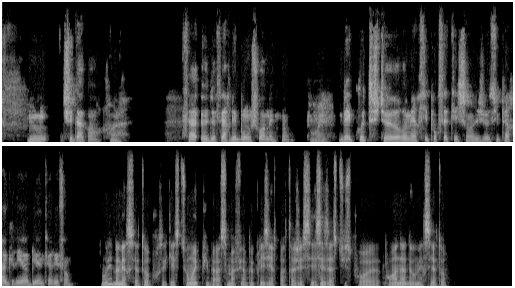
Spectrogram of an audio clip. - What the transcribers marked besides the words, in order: other background noise; laughing while speaking: "Voilà"
- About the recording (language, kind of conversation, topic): French, podcast, Quel conseil donnerais-tu à un ado qui veut mieux apprendre ?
